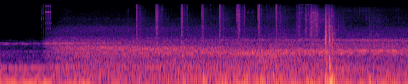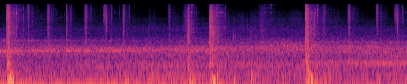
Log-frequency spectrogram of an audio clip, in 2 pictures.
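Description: Heavy footsteps thud and clank at a steady walking pace.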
